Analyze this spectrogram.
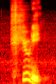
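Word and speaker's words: Ncuti: But apparently it's pronounced Shooty. His first name is pronounced Shooty.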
